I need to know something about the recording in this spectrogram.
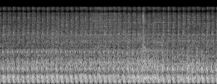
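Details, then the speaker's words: Honda HRX217 mower after repair of the right rear axle support, which the customer said was grinding. Self-propelled drive test: even small-engine putter with steady pulses, no grinding or scraping underneath. Drive working normally. "we go working great goals are working fine there's no law here no joke ain't kind of grinding sounds on there whatsoever now so it's working great and it's ready to go back to the customer here"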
